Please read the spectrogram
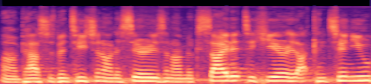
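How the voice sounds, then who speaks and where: A man talks at a fairly quick pace in a high pitch, his tone dark and mellow yet upbeat. Light background noise sits behind him. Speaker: church worship leader. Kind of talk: church announcements. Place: church. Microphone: handheld.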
